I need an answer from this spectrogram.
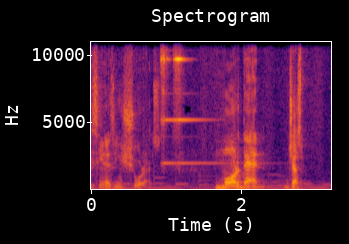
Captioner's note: bell dinging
